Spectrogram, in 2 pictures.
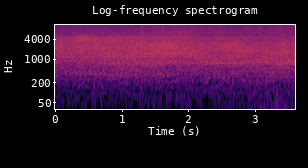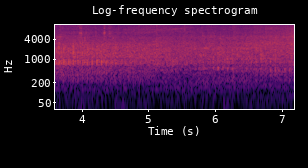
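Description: Jet airliner's engines droning steadily overhead, swelling a little in the middle.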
